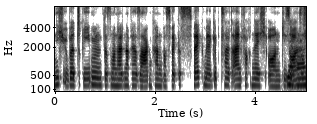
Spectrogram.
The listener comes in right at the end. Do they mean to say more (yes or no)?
yes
